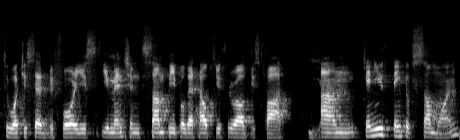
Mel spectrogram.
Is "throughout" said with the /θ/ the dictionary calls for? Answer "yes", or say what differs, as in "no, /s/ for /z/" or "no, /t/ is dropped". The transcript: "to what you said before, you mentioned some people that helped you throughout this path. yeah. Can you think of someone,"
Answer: yes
